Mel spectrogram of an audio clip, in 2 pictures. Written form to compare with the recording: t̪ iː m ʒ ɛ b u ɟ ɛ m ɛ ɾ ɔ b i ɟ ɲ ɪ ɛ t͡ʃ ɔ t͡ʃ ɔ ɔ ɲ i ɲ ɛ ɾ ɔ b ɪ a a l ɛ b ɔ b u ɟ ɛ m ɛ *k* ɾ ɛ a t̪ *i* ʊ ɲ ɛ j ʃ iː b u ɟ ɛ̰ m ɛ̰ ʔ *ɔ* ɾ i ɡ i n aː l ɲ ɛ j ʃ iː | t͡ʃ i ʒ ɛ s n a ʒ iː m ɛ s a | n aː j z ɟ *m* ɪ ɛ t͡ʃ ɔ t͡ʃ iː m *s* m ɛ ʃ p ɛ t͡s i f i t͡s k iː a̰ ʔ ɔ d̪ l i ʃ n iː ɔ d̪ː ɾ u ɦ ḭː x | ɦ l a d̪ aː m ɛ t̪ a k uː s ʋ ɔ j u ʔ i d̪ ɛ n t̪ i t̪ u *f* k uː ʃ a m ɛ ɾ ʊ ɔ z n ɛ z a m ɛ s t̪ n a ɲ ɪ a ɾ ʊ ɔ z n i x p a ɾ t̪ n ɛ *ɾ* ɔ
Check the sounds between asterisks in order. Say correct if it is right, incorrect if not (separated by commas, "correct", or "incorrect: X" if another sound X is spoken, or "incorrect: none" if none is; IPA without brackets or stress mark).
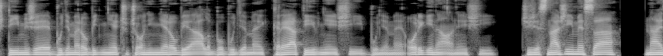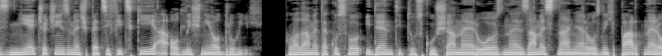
correct, incorrect: iː, correct, incorrect: ɲ, incorrect: z, incorrect: s, correct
